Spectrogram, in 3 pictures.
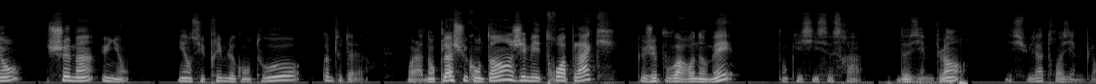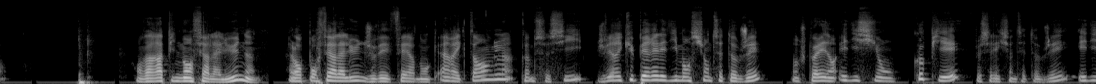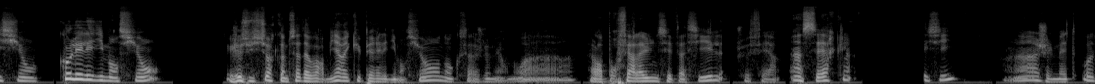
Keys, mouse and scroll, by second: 1.2 click, 3.5 click, 4.8 middle click, 6.9 click, 7.3 click, 8.0 click, 8.1 click, 10.0 click, 11.1 click, 11.5 Return, 12.7 click, 15.1 click, 15.7 click, 17.3 click, 19.1 click, 20.5 click, 21.5 click, 23.8 click, 27.0 click, 29.1 click, 29.7-31.5 ctrl+drag, 32.0-32.8 drag.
